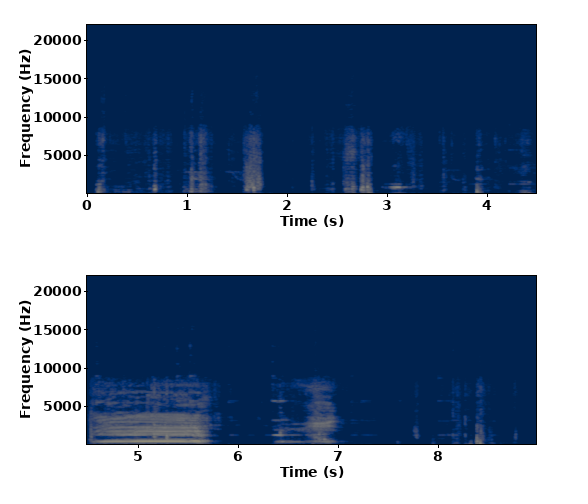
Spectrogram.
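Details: Jersey Friesian cross cow offered for sale in Pakistan gives one loud, sustained harmonic moo lasting over a second, surrounded by scattered clicks, knocks and brief rustling noises.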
